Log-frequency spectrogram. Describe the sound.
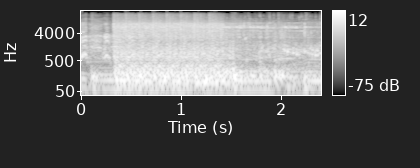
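Gunshots burst out after a short quieter moment, a dense, loud rattle of rapid shots that blurs into one continuous crackling roar and holds steady to the end.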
